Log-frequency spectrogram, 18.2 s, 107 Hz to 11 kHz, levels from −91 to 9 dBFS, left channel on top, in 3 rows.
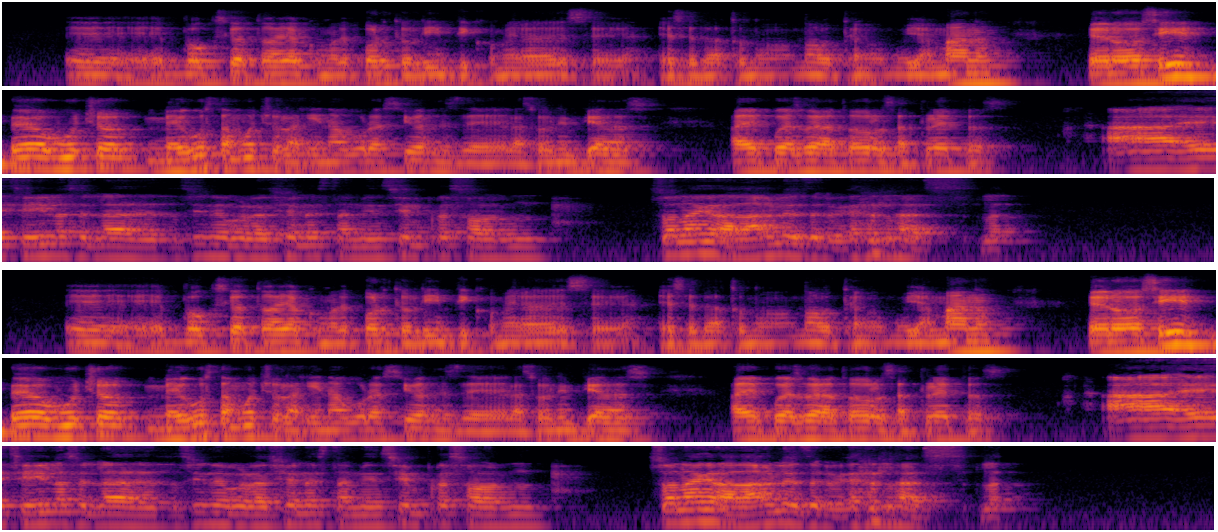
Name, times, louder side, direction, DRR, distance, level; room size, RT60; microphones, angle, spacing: voice 1, 0.3-5.0 5.4-9.3 9.7-11.1, right 1 dB, 25° right, 1.8 m, -25 dB
voice 2, 11.6-15.0 15.4-17.1, right 2 dB, 90° right, 2.8 m, -27 dB
12.5 x 6.0 x 6.6 m
head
